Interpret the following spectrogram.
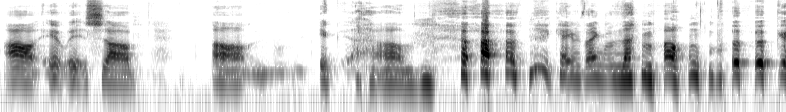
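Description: A woman, talking slowly in a casual interview as a guest and author, with many pauses and fillers. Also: medium pitch, gravelly. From North Carolina. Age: 90s. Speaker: guest, church member and author.

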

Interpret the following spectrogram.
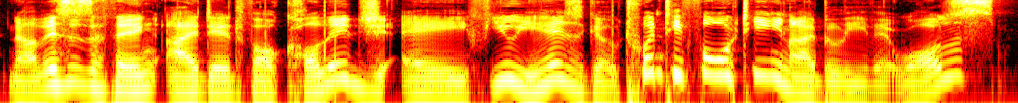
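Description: Animated young male radio host, highish voice. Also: moderate pace, no echo, clean studio sound. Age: young adult. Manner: theatrical, playful showman delivery. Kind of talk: chatty radio presenting.

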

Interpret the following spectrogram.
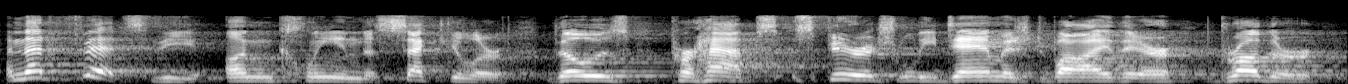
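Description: A man preaches in a muffled recording with long hall reverberation. He takes his time, phrasing his prepared sermon emphatically and with very animated intonation. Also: fairly high pitch. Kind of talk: scripted expository sermon with quotations.

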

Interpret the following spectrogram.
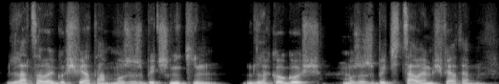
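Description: A man with a low, deep voice co-hosts on radio. He presents and recites short pieces for the listeners. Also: fairly even intonation, unhurried, a little mellow. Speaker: radio show co-host.

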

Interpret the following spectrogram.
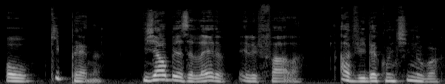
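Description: A man hosting a podcast, telling stories in a calm scripted narration. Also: a little high, moderate pace, creaky, breathy edge. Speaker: podcast host. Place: lives in Japan.

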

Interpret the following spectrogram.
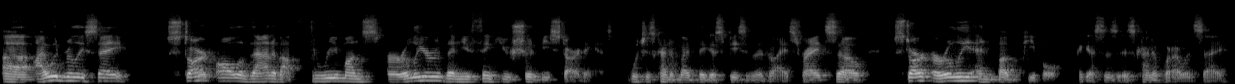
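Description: A man's voice: medium pitch, lively intonation, normal speed, a little mellow, low-quality recording. A middle-aged man with a Philadelphia accent, a college professor answering interview questions casually on a video call, with many restarts and fillers.

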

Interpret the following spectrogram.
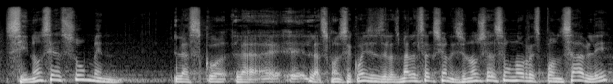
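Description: A man preaching a sermon, teaching slowly and repeating his key phrases for emphasis. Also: medium pitch, expressive, vocal fry, dark tone, husky, in a large hall.

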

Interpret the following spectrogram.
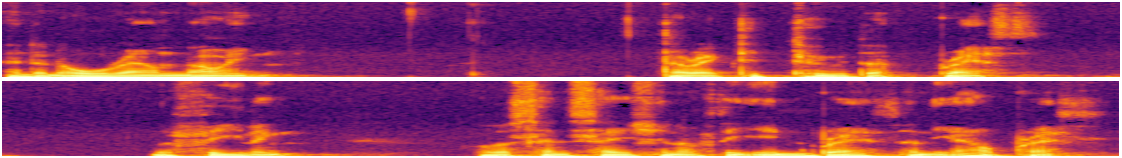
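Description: A man teaching as a Buddhist monk, leading a guided meditation in a calm, measured way with long pauses between short phrases. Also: sits low, creaky, slightly rough, rough recording.

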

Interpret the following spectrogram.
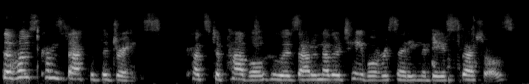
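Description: A woman's voice: medium pitch, brisk, rough recording. A woman narrating stage directions from a script at a screenplay reading.

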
